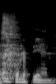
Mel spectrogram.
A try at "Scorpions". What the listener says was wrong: Well, stop saying Scorpion, because it's the Scorpions. Scorpions. Plural. You said Scorpion. Scorpions.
